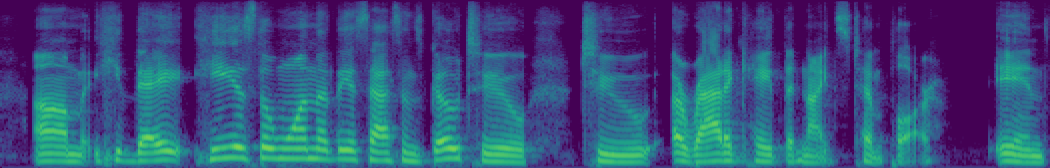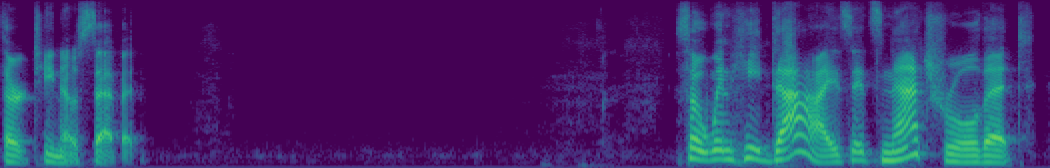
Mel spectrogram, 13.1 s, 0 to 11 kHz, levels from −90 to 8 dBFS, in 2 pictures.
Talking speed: 115 wpm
